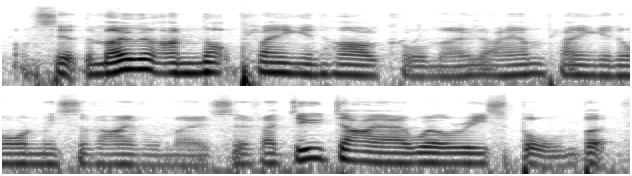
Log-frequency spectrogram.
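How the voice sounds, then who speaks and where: A man's voice: medium pitch, quick pace, gravelly, a little mellow, a little hiss or hum. A man chatting through a video game as he plays, thinking aloud with fillers and restarts. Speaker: let's play host. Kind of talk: gameplay commentary.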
